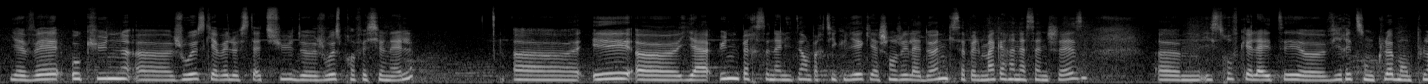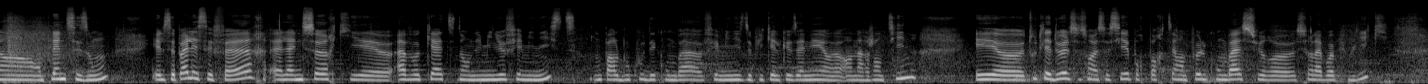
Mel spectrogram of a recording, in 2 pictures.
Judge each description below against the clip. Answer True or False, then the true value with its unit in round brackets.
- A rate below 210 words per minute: False (215 wpm)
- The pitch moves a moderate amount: False (2.2 semitones)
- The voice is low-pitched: False (220 Hz)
